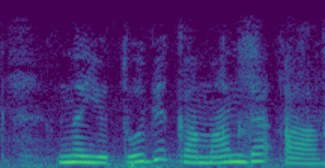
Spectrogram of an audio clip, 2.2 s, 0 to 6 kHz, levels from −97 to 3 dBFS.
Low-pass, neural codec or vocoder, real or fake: 5.4 kHz; none; real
